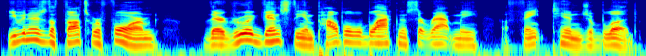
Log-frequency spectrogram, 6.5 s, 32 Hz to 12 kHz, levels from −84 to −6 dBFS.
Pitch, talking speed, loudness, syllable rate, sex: 115 Hz, 185 wpm, -20 LUFS, 5.6 syllables/s, male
